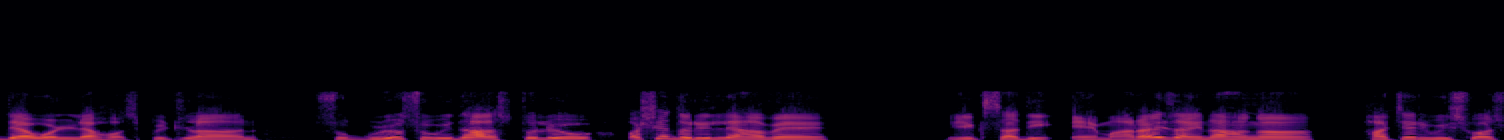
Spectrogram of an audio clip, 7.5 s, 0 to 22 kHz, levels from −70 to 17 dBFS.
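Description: Nothing stood out on listening to this speech, which comes across as G.722 wideband telephone coding at 64 kbit/s, with nothing heard above about 7.7 kHz.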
